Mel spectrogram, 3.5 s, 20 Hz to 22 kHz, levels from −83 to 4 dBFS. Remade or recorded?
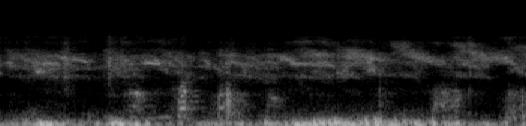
remade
